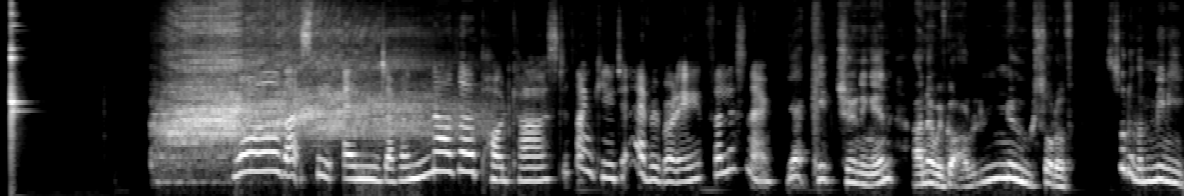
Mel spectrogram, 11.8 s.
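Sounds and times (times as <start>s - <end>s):
glasses clinking in a toast: 0.1s - 0.4s
speech: 1.5s - 11.8s.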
